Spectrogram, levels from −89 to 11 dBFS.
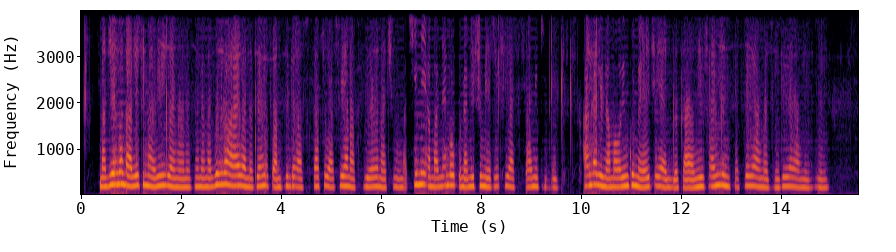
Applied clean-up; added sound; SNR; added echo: neural separator model SepFormer WHAMR!.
